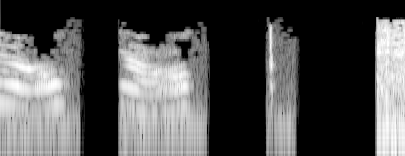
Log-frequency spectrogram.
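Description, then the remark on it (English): A cat meows twice in quick succession, two drawn-out, wavering, clear cries, followed by a brief click and a burst of noise. “where's that cat in the background?”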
